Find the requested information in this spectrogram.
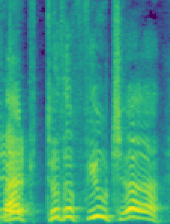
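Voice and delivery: high triumphant exclamation; excited cry. Pretend. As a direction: shout the title like a trailer. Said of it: "And he's like".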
